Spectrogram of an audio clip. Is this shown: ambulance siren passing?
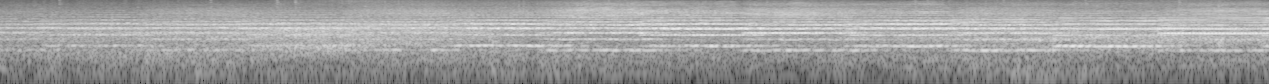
yes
